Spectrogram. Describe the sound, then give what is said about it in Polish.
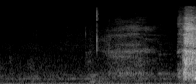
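A single loud cough from a preacher with an allergy-irritated throat during a church service, a sharp burst at the very end after near silence and a brief faint rustle. “Przepraszam, jakieś problemy alergiczne, więc trochę z gardłem mogę kaszleć.”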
